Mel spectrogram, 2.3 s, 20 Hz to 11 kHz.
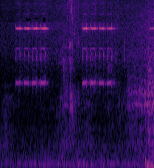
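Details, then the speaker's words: ANENG 613 multimeter alarm clock going off: two bursts of fast high-pitched chirps repeating each second; alarm works but is very faint, unlikely to wake anyone. "so what's going off can you hear that I mean it is so so low is that going to wake you up I don't think it's going to wake me"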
